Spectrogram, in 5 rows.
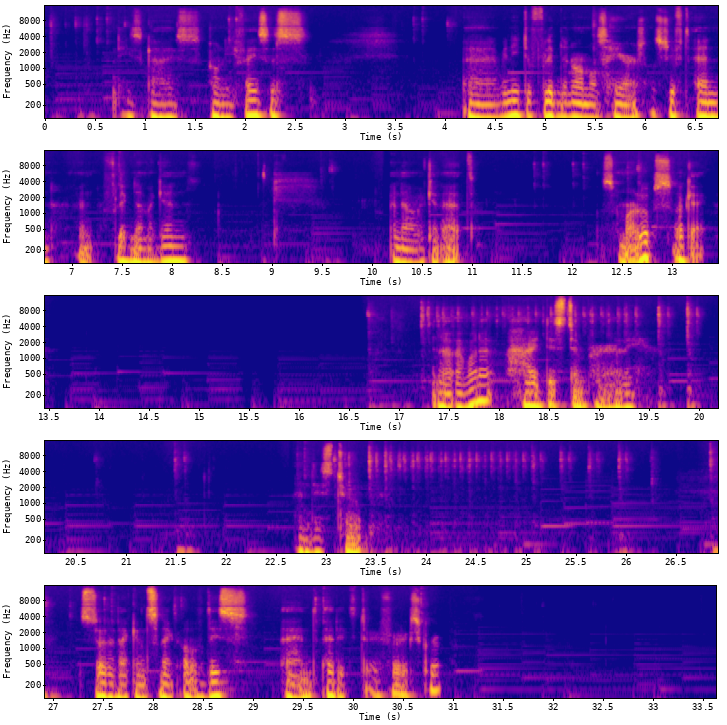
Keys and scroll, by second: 0.3 ,, 1.3 x, 5.6 shift+n, 9.6 ctrl+r, 12.7 alt+a, 17.4 ctrl+KP_Add, 17.5 ctrl+KP_Add, 17.7 ctrl+KP_Add, 17.8 ctrl+KP_Add, 17.9 ctrl+KP_Add, 18.1 ctrl+KP_Add, 18.3 ctrl+], 18.4 ctrl+], 18.6 ctrl+KP_Add, 18.7 ctrl+KP_Add, 18.9 ctrl+KP_Add, 19.1 ctrl+], 19.2 ctrl+], 19.4 ctrl+], 19.7 ctrl+], 20.0 ctrl+], 21.6 h, 23.6 ctrl+KP_Add, 23.7 ctrl+KP_Add, 23.9 ctrl+KP_Add, 24.0 ctrl+KP_Add, 24.1 ctrl+KP_Add, 24.3 ctrl+KP_Add, 24.4 ctrl+KP_Add, 24.6 ctrl+KP_Add, 24.7 ctrl+KP_Add, 24.9 ctrl+KP_Add, 25.0 ctrl+KP_Add, 25.2 ctrl+KP_Add, 25.5 ctrl+KP_Add, 25.8 ctrl+KP_Add, 26.1 ctrl+], 27.0 h, 28.4 l, 31.9 alt+h, 32.5 alt+a.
